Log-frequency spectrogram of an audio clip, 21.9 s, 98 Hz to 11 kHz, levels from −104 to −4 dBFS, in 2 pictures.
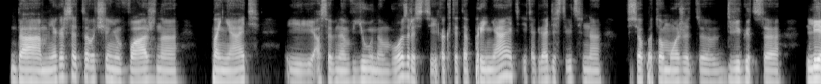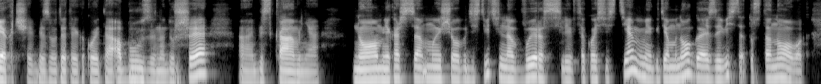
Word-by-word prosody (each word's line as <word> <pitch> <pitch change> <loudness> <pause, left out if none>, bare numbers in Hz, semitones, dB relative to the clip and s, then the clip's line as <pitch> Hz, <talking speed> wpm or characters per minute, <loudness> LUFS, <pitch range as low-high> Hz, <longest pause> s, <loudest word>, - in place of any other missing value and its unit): Да, 110 -2 +4
мне 105 +3 0
кажется, 145 +2 -1
это 135 -2 -2
очень 120 -2 -1
важно 110 -1 0 0.4
понять, 110 +1 0 0.3
и 100 -2 -5
особенно 105 0 -2
в 105 - -10
юном 110 -3 -2
возрасте 110 -3 0
и - - -6
как-то - - -6
это 105 -1 -3
принять, 120 +8 +1
и 115 - -12
тогда 110 +1 -3
действительно 115 -2 -6 0.3
всё - - 0
потом 115 -1 -1
может, 110 0 -2
э, 100 -1 -4
двигаться 110 -1 -2 0.3
легче 120 -3 +7
без 100 +1 -4
вот 105 0 -7
этой 105 -1 -1
какой-то 105 0 -1
обузы 110 -1 -1
на 100 0 -3
душе, 150 - +4 0.4
а, 100 -1 -5
без 100 0 -4
камня. 100 -2 +2 0.4
Но 115 +1 +5
мне 120 -1 +3
кажется, 130 0 +1
мы 130 -1 -1
еще 125 0 0
в 120 - -6
действительно 125 +1 -2
выросли 125 0 +1
в 115 +1 -16
такой 125 +1 -3
системе, 140 - -1
где 120 +2 -2
многое 140 +1 +2
зависит 125 +6 -3
от - - -11
установок, 125 -4 -1
115 Hz, 140 wpm, -24 LUFS, 105-125 Hz, 0.4 s, легче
